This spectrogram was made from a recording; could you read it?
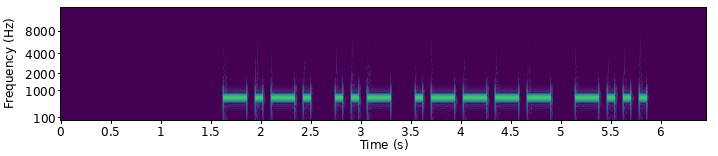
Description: Morse code, heard as a keyed tone, about 15 wpm, 700 Hz. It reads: CU1B
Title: DXCC-100 Call Signs - 4 Characters - Repeated 3x - 15wpm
